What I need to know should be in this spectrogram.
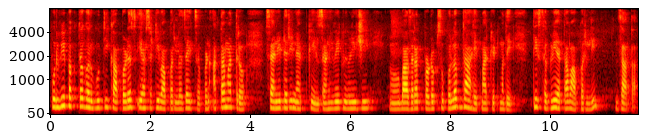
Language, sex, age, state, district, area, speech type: Marathi, female, 30-45, Maharashtra, Sangli, urban, spontaneous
